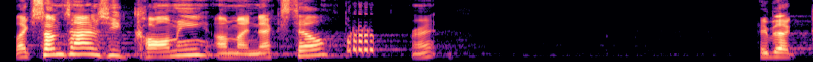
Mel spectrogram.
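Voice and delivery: ordinary talk, nothing marked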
